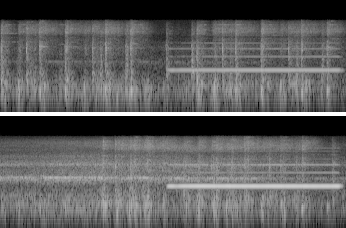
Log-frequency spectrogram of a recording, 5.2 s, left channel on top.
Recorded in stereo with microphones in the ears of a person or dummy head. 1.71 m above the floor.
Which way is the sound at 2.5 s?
35° right (ahead or behind).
